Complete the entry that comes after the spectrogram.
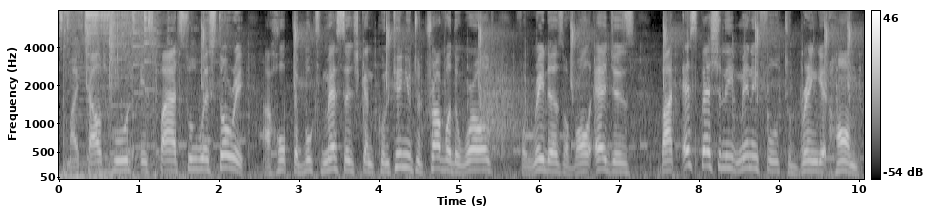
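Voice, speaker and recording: High-voiced man presenting entertainment news. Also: expressive, moderate pace, soft background music. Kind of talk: upbeat scripted news presenting.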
